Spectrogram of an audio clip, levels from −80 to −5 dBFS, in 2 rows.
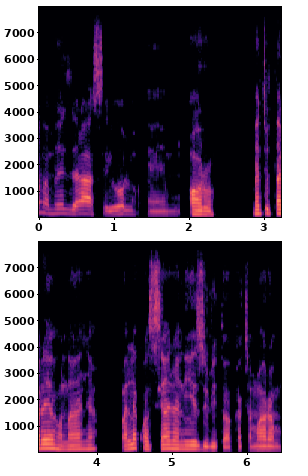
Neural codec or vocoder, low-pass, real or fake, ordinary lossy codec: codec, 16 kHz, 16 kbps, FunCodec, trained on LibriTTS, 50 frames a second; none; fake; none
